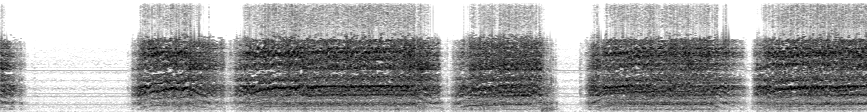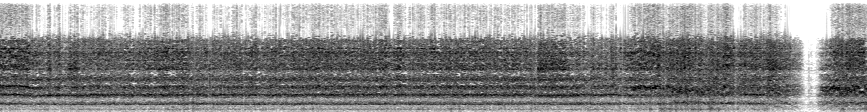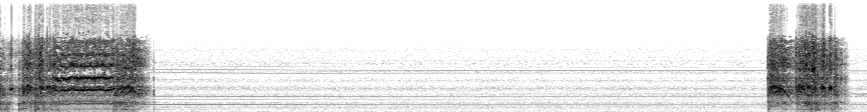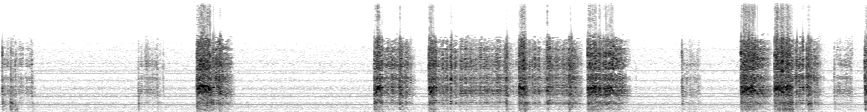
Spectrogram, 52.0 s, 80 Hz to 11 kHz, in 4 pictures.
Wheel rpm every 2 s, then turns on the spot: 60, 90, 190, 140, 120, 140, 210, 230, 230, 230, 230, 240, 140, 160, 40, 0, 0, 0, 20, 100, 10, 40, 50, 130, 50, 80.
10-12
